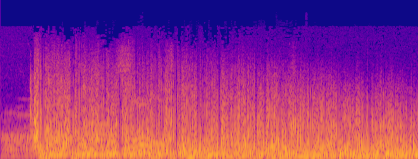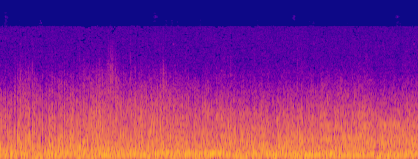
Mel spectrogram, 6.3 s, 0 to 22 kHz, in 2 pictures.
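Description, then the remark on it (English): Charges detonate in a sudden loud blast as a steel bridge over a river, with spans and towers rising 100 feet, is demolished using 125 pounds of explosives on 1,500 tons of steel. A heavy, continuous rumbling roar follows and stays loud for several seconds, with no voices. “but when the charges were fired, the spans and towers rising 100 feet into the air suddenly disappeared in a huge clap of thunder.”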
